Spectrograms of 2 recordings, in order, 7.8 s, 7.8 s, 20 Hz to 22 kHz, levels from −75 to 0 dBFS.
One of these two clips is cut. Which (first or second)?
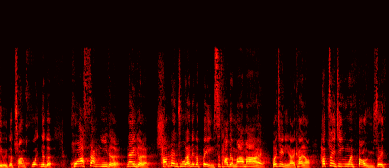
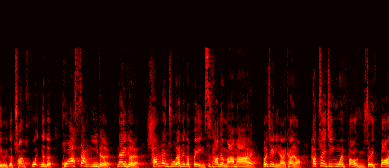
second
